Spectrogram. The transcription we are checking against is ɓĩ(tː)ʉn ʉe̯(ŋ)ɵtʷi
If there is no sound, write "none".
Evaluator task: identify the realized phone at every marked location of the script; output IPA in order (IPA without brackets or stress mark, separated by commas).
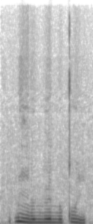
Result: ɾ, n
